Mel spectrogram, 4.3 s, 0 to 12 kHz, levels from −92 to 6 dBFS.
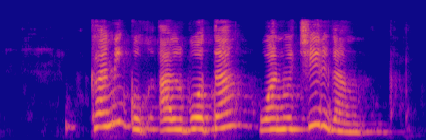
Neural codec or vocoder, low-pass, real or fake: codec, 16 kHz, 4.8 kbps, FACodec; 7.2 kHz; fake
